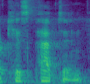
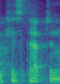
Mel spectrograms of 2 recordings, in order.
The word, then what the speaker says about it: Kisspeptin: the beginning of my geek out session for kiss pectin it's a new polypeptide hormone that I'm really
